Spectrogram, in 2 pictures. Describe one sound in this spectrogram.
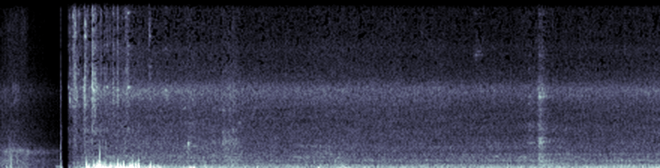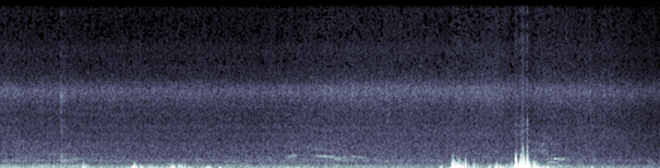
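Wind gusts roar outdoors.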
